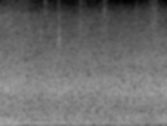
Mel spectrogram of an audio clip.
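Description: Steady low background noise with no distinct event in it.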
